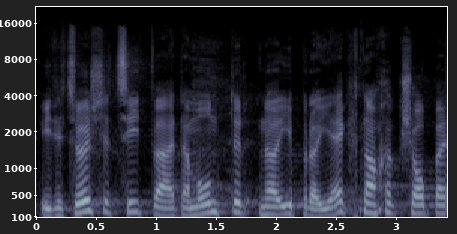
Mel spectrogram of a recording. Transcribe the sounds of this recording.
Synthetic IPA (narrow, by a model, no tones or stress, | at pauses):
ɪdət͡sʋʏʃət͡sit̪ʋæːrdəmʊnt̪əɾnœʏipɾɔjɛkχt̪nɑχəkʃɔb̥ə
